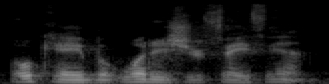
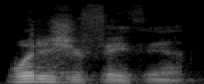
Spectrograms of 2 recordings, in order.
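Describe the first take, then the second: First: What leaned on, falling; stress on what. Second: "what" hit harder, falling tune; stress on what again. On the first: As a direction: press what in "what is your faith in". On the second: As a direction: repeat with weight on what. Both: Shown as a demonstration. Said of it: "And I say".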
